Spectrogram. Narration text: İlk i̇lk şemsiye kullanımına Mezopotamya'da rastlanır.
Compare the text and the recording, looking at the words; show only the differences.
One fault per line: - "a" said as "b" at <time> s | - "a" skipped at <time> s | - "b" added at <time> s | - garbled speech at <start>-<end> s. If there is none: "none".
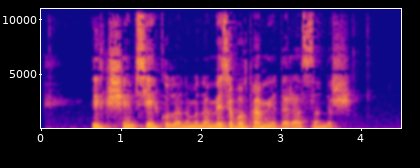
- "i̇lk" skipped at 0.8 s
